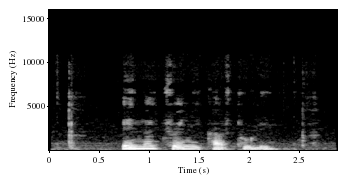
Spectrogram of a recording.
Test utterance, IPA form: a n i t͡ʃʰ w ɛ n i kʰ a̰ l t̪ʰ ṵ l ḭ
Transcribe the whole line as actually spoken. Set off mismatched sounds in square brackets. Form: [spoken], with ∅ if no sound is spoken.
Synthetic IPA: [ɛ] n [a] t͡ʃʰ w ɛ n i kʰ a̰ [ɾ] t̪ʰ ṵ l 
